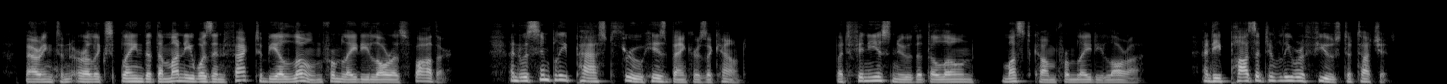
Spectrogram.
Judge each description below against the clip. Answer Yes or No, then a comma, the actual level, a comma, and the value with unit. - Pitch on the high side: No, low, 130 Hz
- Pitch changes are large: Yes, wide, 5.7 semitones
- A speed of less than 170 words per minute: No, average, 180 wpm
